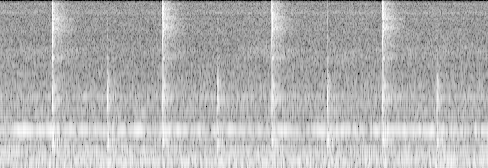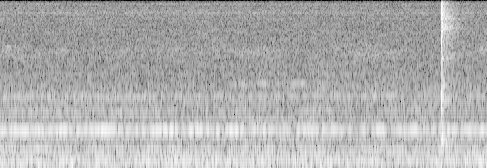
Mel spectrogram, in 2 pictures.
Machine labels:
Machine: valve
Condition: normal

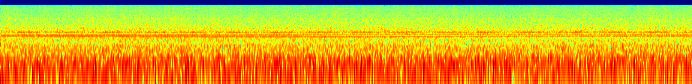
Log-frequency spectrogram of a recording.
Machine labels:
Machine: pump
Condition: abnormal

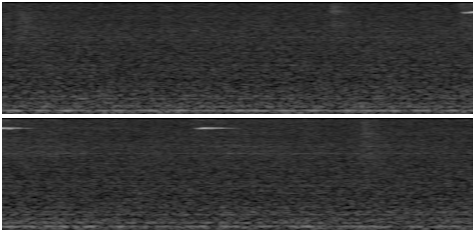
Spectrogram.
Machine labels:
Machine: fan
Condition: normal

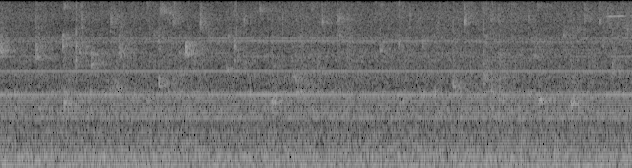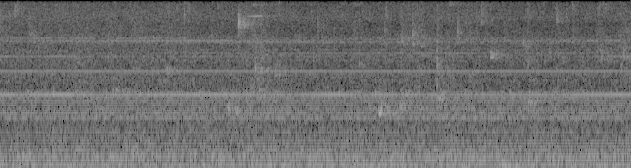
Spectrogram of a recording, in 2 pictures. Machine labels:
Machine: pump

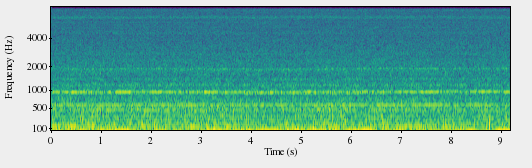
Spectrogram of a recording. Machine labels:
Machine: fan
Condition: normal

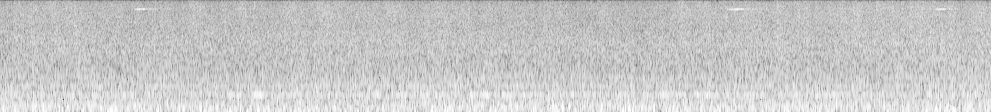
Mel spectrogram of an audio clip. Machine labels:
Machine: fan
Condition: normal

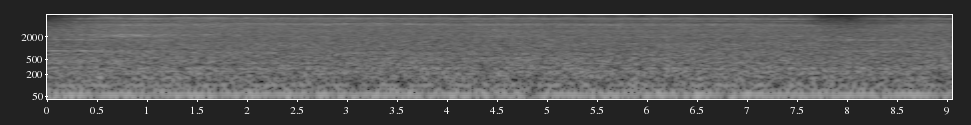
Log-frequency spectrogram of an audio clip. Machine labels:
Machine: fan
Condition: abnormal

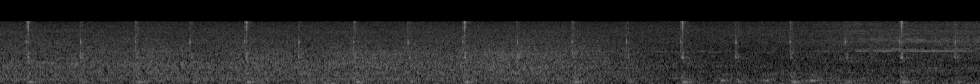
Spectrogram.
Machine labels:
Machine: valve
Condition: normal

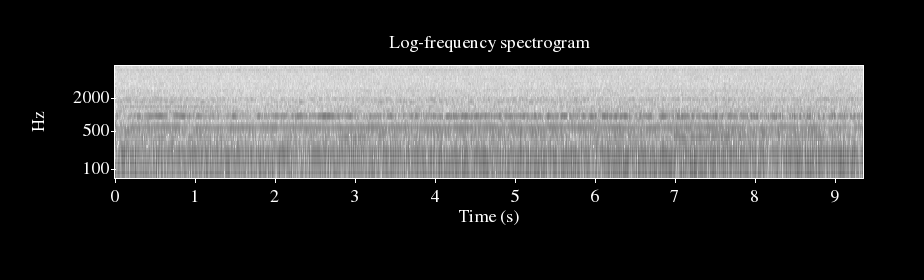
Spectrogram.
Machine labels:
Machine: pump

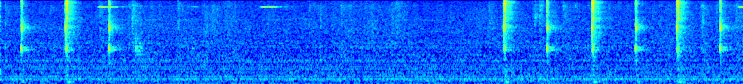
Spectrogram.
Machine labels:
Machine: valve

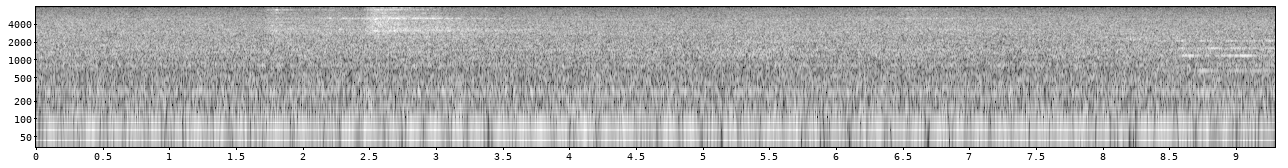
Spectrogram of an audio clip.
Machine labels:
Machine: fan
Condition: abnormal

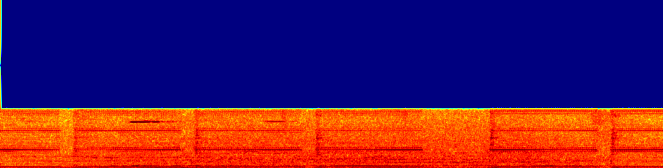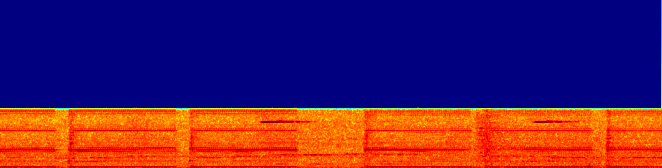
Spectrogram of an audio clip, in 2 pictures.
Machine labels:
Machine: slide rail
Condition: normal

